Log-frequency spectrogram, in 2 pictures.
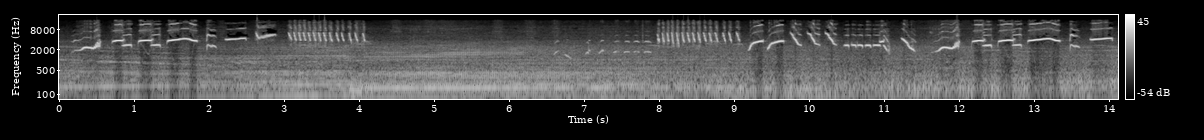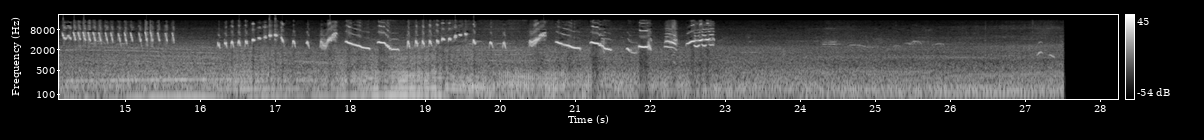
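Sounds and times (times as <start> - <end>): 
Oriental magpie-robin song: 0.0 - 4.3, 6.4 - 23.0, 27.1 - 27.6.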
